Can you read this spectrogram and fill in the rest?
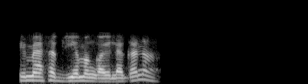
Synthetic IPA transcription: teːmɛ̃ːsəb̚d͡ʒiãːmə̃ŋɡaːiləɡaːnaː

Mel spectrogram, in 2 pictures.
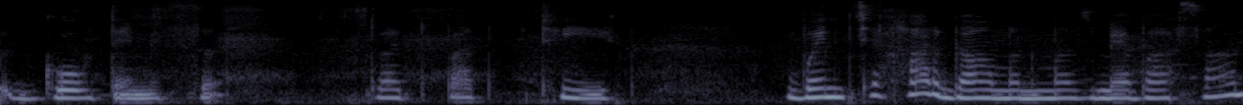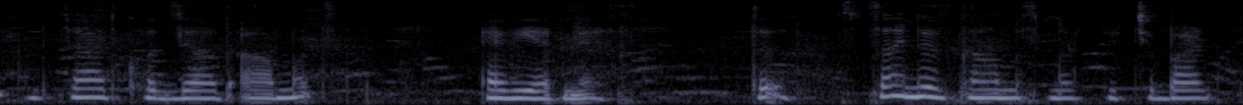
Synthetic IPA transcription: ɡowt̪ɐmisɨ | t̪ʋɐt̪ʲpɐt̪ʈʰiːkʰ | ʋɐnʲt͡ʃʰihɐɾɡaːmɐnmɐnzmʲebaːsaːnzʲjaːd̪kʰodzʲaːd̪aːmɨt͡s | ɐʋijɐɾmʲes | t̪ɨ | sɐnʲisɡaːmɨsmɐnzd̪it͡ʃʰibɐɽ

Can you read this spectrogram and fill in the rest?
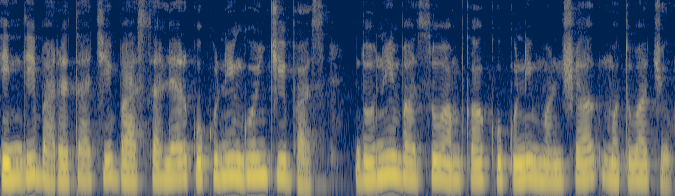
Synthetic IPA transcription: ɦind̪ibʱaɾt̪at͡ɕibʱasd͡zaljaɾkukɳĩɡʱojt͡ɕibʱas | d̪onibʱasuamkãkukɳiməɳɕakmət̪ʋat͡ɕɔ

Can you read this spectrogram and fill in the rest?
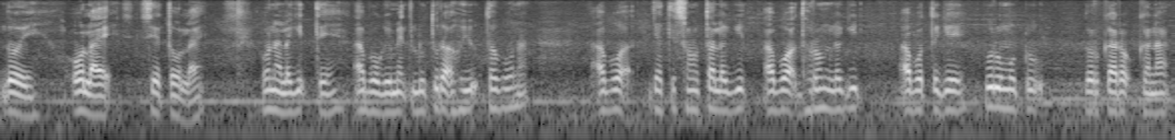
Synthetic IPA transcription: d̪ɔj | ɔlaj | sɛt̪ɔlajɔnaləɡit̪̚ˀt̪ɛabɔɡɛmɛt̪̚ˀlut̪uɾaʔɦujuʔt̪abɔna̰ | a̰bɔwa̰ʔd͡ʒat̪ɛsɔ̃wt̪aləɡit̪̚abɔwaʔd̪ʱɔɾɔmləɡit̪̚ | a̰bɔt̪ɛɡɛkuɾumuʈuʔd̪ɔɾkaɾɔʔkana

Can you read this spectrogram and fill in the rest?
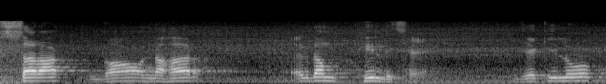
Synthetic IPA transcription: səɾak̚ɡãonəɦəɾ | ḛkd̪əmpʰild̪t͡ʃʰɛ̰ | d͡ʒekilok

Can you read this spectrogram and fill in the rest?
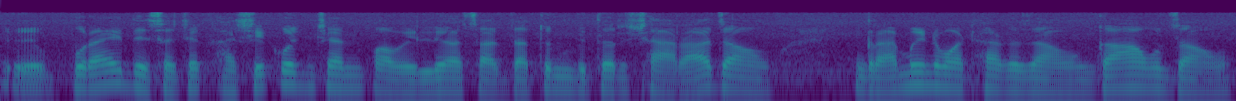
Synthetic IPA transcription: puɾajd̪ɛɕat͡ɕakʰaɕikoɲt͡ɕãnpaʋjlːiəsat̪̚d͡zat̪uːnbʱit̪əɾɕaɾad͡zãw | ɡɾamiːɳʋaʈʰaɾd͡zãwɡãwd͡zãw

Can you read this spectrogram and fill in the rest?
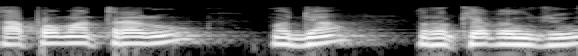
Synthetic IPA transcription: tapɔmat̪ɾaɾu | mɔd̪ʱjɔ | ɾɔkʰjapaw̃d͡ʒu

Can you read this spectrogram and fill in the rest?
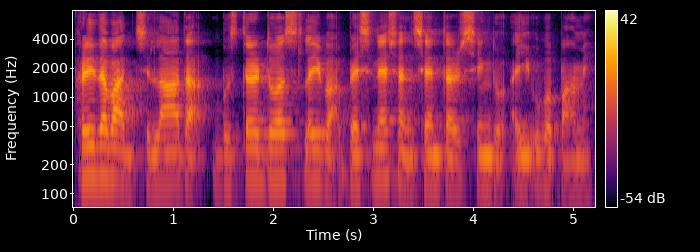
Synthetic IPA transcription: pʰɐɾidɐbad͡ʒiladɐ̰bustɐɾdoslɐjbɐ̰besinesɐnsentɐɾsiŋduʔɐjubɐpami

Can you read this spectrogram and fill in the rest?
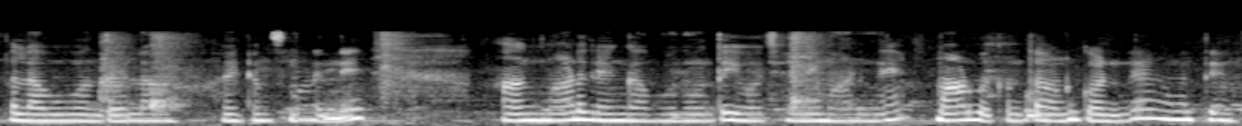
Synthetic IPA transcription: pɐlɐʋuɐnt̪ɐɛlːɐ | ɐjʈɐmsmaːɽid̪ni | aːŋɡemaːɽid̪ɾeŋɡaːboːd̪uɐnt̪ɐjoːt͡ʃɐnɐnemaːɽinemaːɽbeːkɐnt̪ɐɐnkoɳɖemɐt̪ːe

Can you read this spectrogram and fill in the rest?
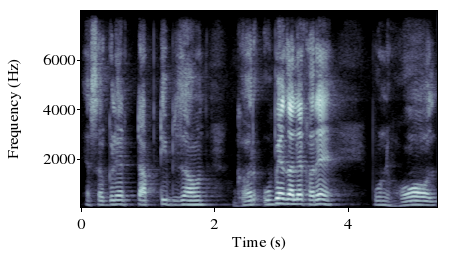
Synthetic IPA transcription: jãsəɡɭãʈapʈipd͡zaun | ɡʱəɾubɛ̃d͡zalɛ̃kʰəɾɛ̃ | pəɳɦɔl

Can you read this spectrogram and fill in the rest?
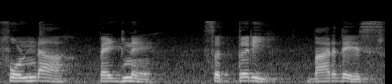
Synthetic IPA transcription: foɳɖa | pɛɖne | sət̪ːəɾi | baɾd̪es

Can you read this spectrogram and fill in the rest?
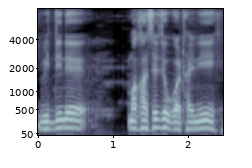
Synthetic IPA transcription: bidine | makʰasezɔwɡatʰajni

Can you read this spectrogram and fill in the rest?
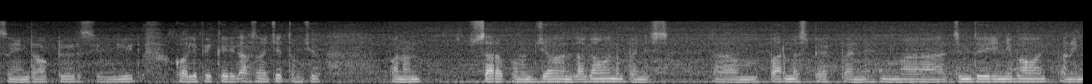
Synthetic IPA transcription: sunɖaːk̚ʈɐɾsiniʈkwaːlifajkɐɾilɐsãːt͡ʃʰit̪umt͡ʃʰu | pɐnun | sɐɾɐpɐnund͡ʒaːnlɐɡaːʋanɐpɐnis | pɐɾmɐspʲeʈpɐni | zimd̪oːɾinibaːʋant̪pɐnɐn

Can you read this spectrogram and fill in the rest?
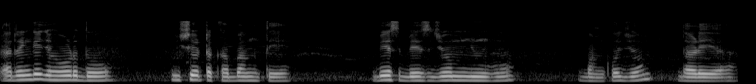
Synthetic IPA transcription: aɾɛŋɡɛt͡ʃɦɔɽd̪ɔ | pusɔʈakabaŋɡt̪ɛ | bɛsbɛsd͡ʒɔmɲũɦɔ̃ | baŋkɔd͡ʒɔm | d̪aɽɛja

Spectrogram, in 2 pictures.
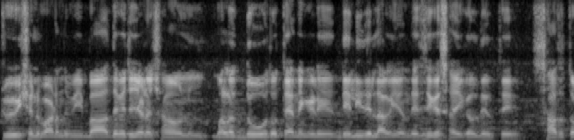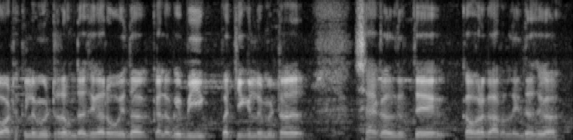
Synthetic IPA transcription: ʈueːʃənpaːɽənd̪ːbiːbaːd̪d̪eːʋɪt͡ʃd͡ʒɛːɽ̃ãːʃaːmnũːmə̰t̪ləbd̪oːt̪õːt̪ɪnkeːɽeːd̪eːliːt̪eːlaːɡd͡ʒãːnd̪eːsiːɡeːsaːikəld̪eːʊt̪ːeː | sət̪t̪õːəʈʰkɪloːmiːʈəɾɦʊnd̪aːsiːɡaːɾoːid̪aːkɛːloːkɪbiːkpətːʃiːkɪloːmiːʈəɾsɛːkəld̪eːʊt̪ːeːkəʋəɾkəɾlẽːnd̪aːsiːɡaː

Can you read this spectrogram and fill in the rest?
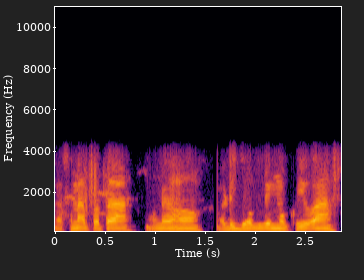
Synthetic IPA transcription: asɔnapɔt̪aṵnɔɦɔ̃ɔɖid͡ʒɔɡdɛmɔkujɔʔa

